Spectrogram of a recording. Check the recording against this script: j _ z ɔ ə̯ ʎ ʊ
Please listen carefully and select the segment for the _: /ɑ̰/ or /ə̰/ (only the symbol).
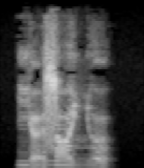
ə̰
